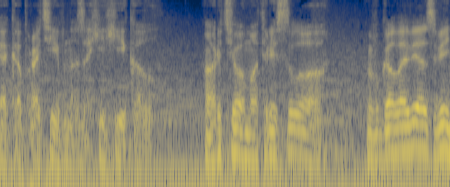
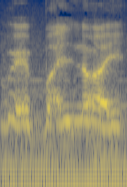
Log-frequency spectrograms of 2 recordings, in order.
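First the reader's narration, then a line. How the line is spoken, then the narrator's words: Strained, retching. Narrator (Russian): Только и смог выдавить из себя Артем, корчась от рвотных позывов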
